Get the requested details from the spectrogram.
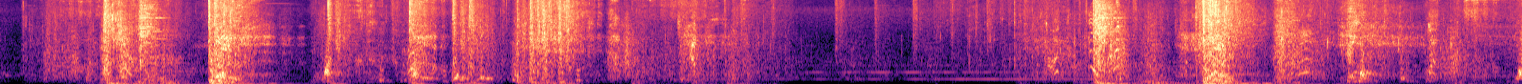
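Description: Heavy blows thud against a large creature.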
